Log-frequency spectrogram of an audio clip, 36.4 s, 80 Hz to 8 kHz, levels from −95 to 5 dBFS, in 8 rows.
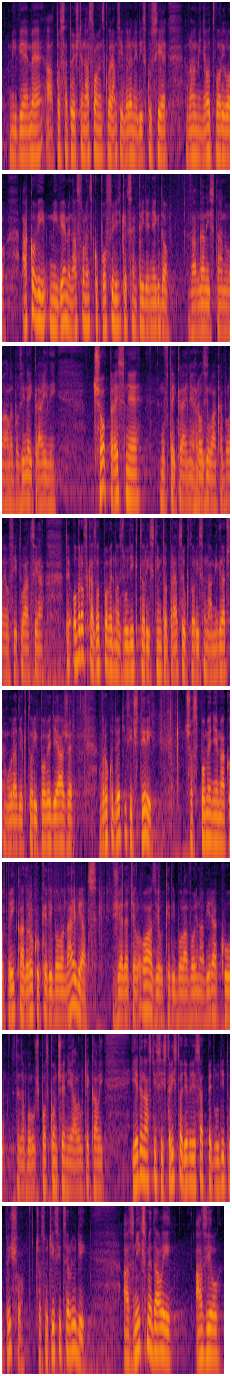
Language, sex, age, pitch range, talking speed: Slovak, male, 40-59, 115-145 Hz, 165 wpm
